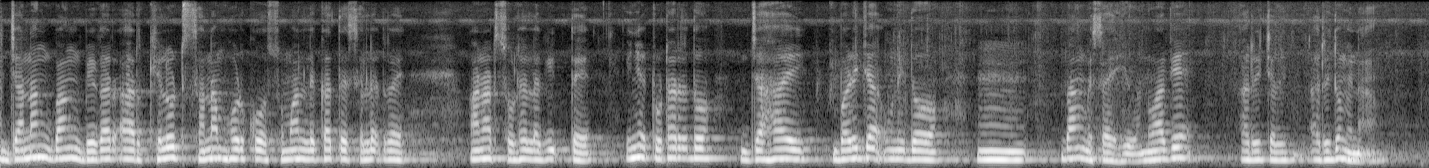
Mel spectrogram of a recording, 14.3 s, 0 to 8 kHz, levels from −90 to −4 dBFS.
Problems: constant background noise, background conversations at intervals, echo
